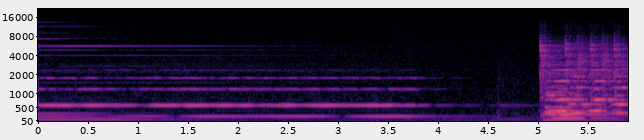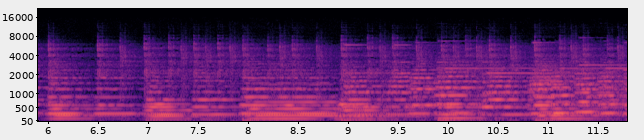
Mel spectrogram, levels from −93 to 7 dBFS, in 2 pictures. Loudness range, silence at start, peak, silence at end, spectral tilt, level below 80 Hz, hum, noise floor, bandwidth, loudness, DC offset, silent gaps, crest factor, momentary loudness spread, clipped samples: 16 LU; 0 s; -18 dBFS; 0 s; -5 dB/octave; -58 dBFS; none; -66 dBFS; 15.5 kHz; -33 LUFS; under 0.1%; none; 18 dB; 18 LU; under 0.1%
